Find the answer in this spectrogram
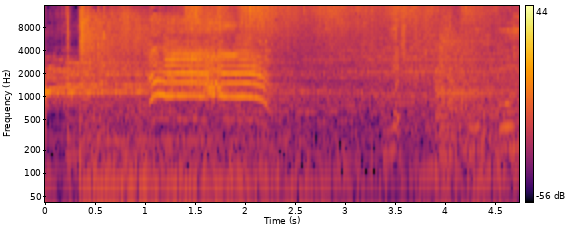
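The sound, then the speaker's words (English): A horned legendary monster lets out a loud, shrill, high-pitched screech as it attacks; the screech rises sharply, holds for about a second, then drops away over a constant deep rumble, followed by a few faint, brief squeals. “And when he attacks, he lets out a high-pitched screech, so loud and so shrill, it makes your ears bleed.”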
